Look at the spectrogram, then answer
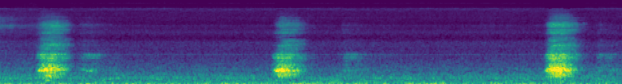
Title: Sneezing attack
